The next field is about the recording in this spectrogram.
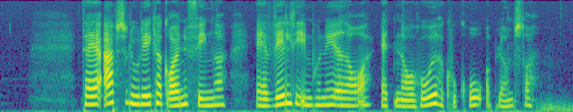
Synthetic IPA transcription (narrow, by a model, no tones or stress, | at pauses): d̥æjɑ̈ɪʔɑ̈b̥so̝lud̥e̝ɡ̥əhɑ̈ɡ̥ʁɶnəfe̝ŋɐ | æɐjɑ̈ʋeld̥ie̝mpʰo̝ne̝̰ːɐð̞ˠɒʊ̰ɐæd̥enɒʊɐho̝ːð̞̩ˠɦɑ̈kʰu̥ɡ̥ʁo̝̰ːɒ̽b̥lɒ̽msd̥ʁɐ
